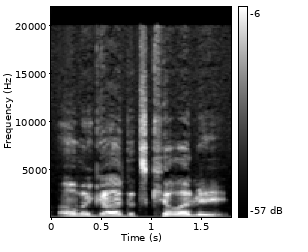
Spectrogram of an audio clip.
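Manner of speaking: usual speaking voice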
